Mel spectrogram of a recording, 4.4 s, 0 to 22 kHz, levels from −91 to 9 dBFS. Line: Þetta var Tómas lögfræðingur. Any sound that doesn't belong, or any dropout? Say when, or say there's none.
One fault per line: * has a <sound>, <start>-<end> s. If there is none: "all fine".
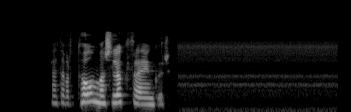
all fine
